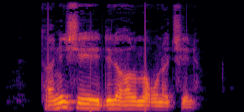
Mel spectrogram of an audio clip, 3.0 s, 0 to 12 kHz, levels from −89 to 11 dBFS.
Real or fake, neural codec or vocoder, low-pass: real; none; 10.8 kHz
